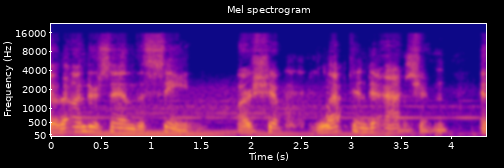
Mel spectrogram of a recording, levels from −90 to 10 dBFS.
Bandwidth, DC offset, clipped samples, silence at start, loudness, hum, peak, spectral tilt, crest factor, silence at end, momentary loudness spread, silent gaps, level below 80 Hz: 16 kHz; under 0.1%; under 0.1%; 0 s; -19 LUFS; none; -4 dBFS; -5 dB/octave; 16 dB; 0 s; 13 LU; none; -38 dBFS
